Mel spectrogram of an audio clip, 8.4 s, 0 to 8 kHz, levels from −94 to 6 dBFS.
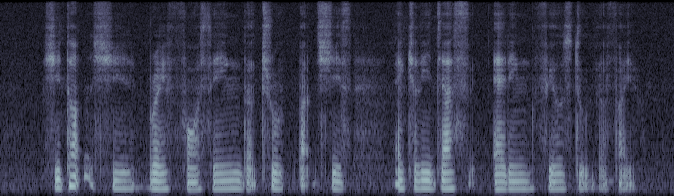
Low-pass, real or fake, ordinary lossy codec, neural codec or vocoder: none; real; none; none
